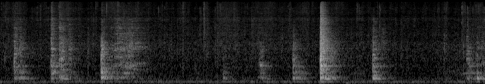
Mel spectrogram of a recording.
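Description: Chicken fried rice tossed and stir-fried in a hot pan with a little oil, sizzling steadily with rhythmic scraping strokes and sharp hissing bursts roughly every half second, close and with no talk.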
